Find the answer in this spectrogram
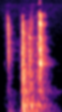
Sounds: door, slam, domestic sounds

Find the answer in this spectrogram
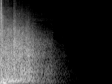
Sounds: gunshot, explosion

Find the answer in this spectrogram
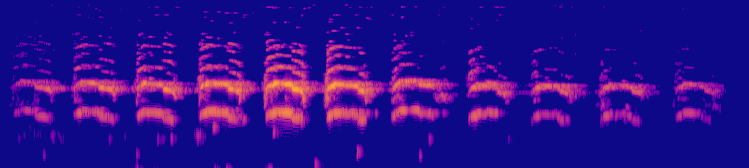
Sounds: animal, bird, wild animals

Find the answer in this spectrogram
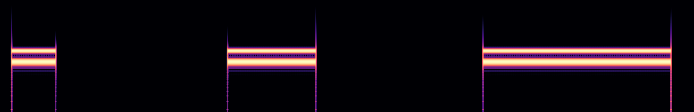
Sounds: alarm, telephone

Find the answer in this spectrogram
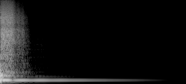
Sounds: music, musical instrument, drum, percussion, snare drum

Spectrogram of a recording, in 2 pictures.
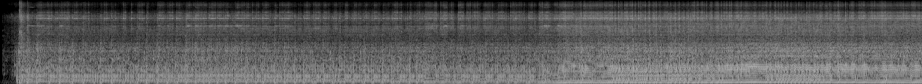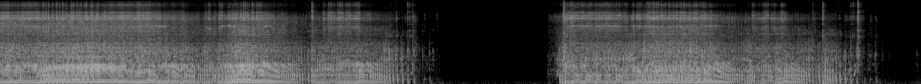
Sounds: engine starting, engine

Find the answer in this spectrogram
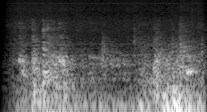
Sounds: vehicle, metro, rail transport

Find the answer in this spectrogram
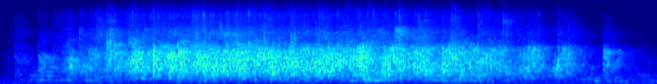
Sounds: applause, human group actions

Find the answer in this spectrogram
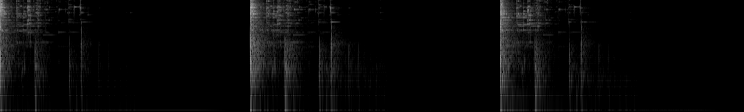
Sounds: glass, shatter

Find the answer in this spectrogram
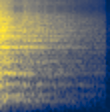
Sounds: cymbal, music, percussion, hi-hat, musical instrument

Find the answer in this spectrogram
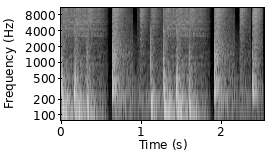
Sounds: percussion, drum kit, musical instrument, drum, music, snare drum

